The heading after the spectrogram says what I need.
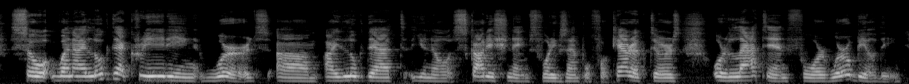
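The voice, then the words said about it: Non-native English accent. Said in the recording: “It's not my first language, as you can tell by my accent.”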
